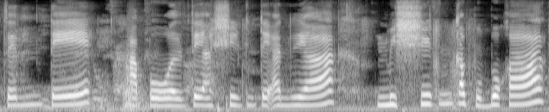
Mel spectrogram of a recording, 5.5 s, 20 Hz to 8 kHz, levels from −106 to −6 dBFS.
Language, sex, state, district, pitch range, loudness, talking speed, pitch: Mizo, female, Mizoram, Aizawl, 210-235 Hz, -16 LUFS, 150 wpm, 220 Hz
